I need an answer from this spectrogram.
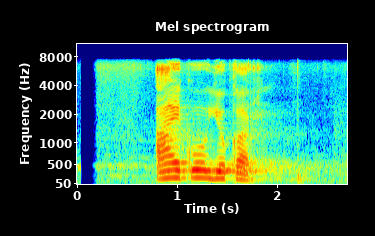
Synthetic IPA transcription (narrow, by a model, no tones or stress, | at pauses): aekojokʌr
